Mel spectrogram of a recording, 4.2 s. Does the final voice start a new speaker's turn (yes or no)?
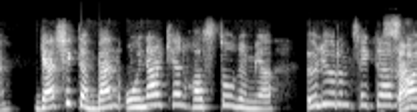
no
